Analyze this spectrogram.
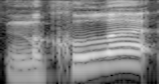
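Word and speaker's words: Mikulza: Hello, my name is Mucula spelled. Last name M I K U L Z A. The Z is silent.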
